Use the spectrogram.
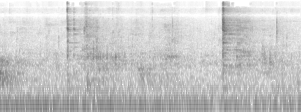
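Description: Peanut paste is stirred into a drumstick curry in a metal pan: a steady wet mixing sound with two sharp utensil clinks against the pan, close by and without speech.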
